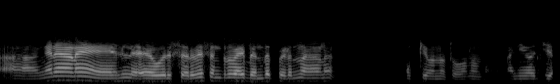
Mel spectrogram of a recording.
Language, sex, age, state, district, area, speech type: Malayalam, male, 18-30, Kerala, Kollam, rural, conversation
